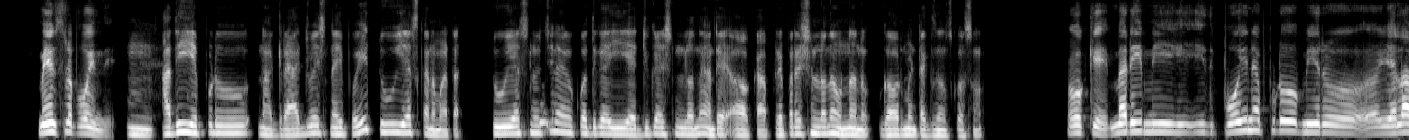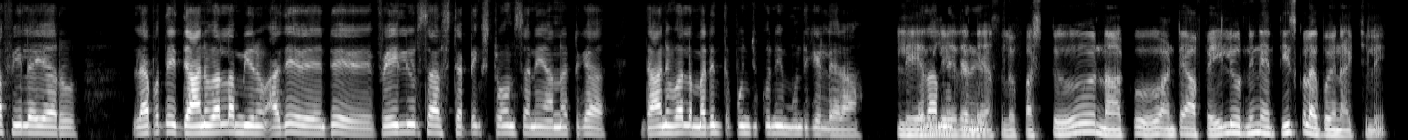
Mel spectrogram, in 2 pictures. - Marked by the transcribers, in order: in English: "మెన్స్‌లో"; other background noise; in English: "గ్రాడ్యుయేషన్"; in English: "టూ ఇయర్స్‌కనమాట. టూ ఇయర్స్"; tapping; in English: "ఎడ్యుకేషన్‌లోనే"; in English: "ప్రిపరేషన్‌లోనే"; in English: "గవర్నమెంట్ ఎగ్జామ్స్"; in English: "ఫెయిల్యూర్స్ ఆర్ స్టెప్పింగ్ స్టోన్స్"; in English: "ఫెయిల్యూర్‌ని"; in English: "యాక్చువలీ"
- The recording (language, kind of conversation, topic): Telugu, podcast, ప్రేరణ లేకపోతే మీరు దాన్ని ఎలా తెచ్చుకుంటారు?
